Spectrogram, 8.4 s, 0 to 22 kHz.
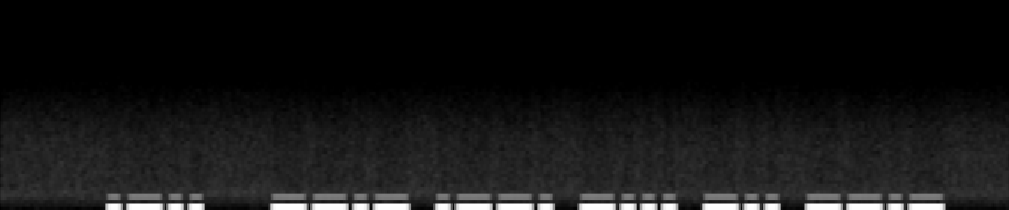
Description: Morse code, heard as a keyed tone, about 14 wpm, 520 Hz. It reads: L QPBDQ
